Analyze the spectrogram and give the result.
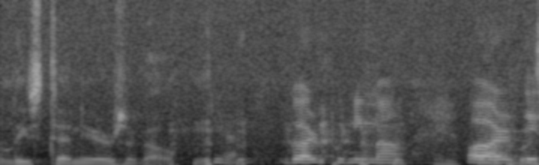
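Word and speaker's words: Gaura Purnima: It's instead of not Gaur Purnim, it's Gaur Purnima.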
